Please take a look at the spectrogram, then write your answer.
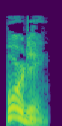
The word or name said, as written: hoarding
